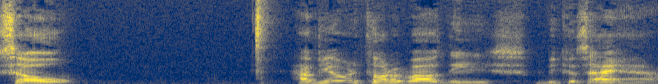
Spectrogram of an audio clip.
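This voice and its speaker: A man with a South American accent and lively intonation. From Venezuela. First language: Spanish. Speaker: conspiracy vlogger. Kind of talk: casual monologue. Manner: halting, with many repeated words.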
